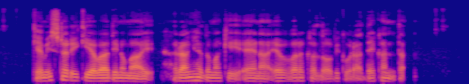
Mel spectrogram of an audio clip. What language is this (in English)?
Divehi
